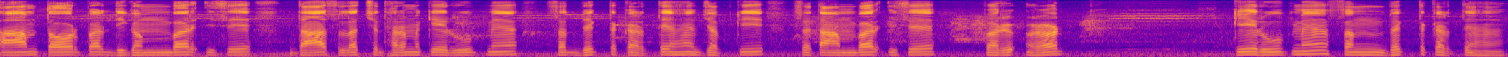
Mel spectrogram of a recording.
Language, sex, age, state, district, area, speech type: Hindi, male, 18-30, Uttar Pradesh, Mirzapur, rural, read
